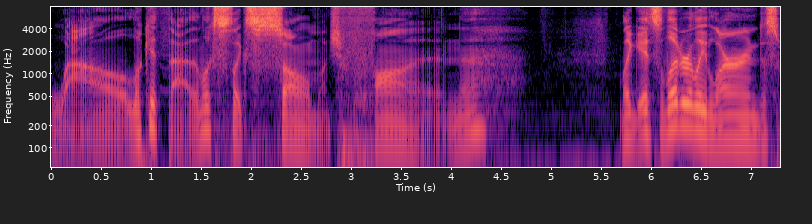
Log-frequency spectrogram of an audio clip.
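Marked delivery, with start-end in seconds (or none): 0.0-4.4 put-on swooping, drawn-out California valley girl accent. Showing how people sound with the accent: california valley girl accent. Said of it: "the California Valley girl accent".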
